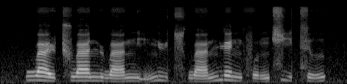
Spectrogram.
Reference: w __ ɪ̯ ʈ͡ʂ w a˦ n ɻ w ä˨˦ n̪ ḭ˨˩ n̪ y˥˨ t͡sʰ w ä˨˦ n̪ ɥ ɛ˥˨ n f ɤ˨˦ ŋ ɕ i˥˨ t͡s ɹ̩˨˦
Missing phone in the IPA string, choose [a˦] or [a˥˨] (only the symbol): a˥˨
